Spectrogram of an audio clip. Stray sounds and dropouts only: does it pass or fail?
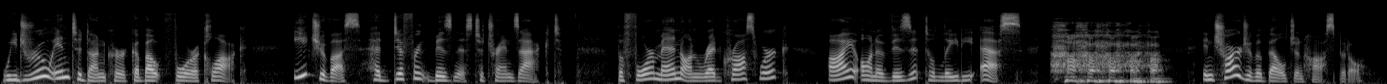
fail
